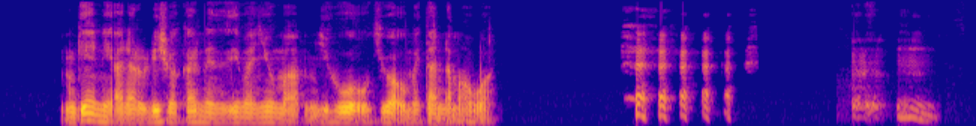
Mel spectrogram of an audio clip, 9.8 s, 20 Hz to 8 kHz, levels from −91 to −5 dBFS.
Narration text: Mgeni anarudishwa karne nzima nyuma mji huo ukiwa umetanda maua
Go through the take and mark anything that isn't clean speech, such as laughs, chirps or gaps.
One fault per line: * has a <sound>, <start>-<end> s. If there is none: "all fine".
* has a laugh, 6.2-7.6 s
* has a throat clearing, 8.4-9.4 s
